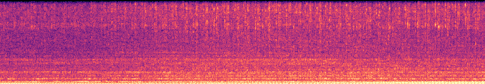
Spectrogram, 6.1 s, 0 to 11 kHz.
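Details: 1986 BMW 325e (E30) M20 engine at idle just after a valve adjustment: steady idle with a light, fast tick about four a second, likely valve train ticking; owner unsure whether normal.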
